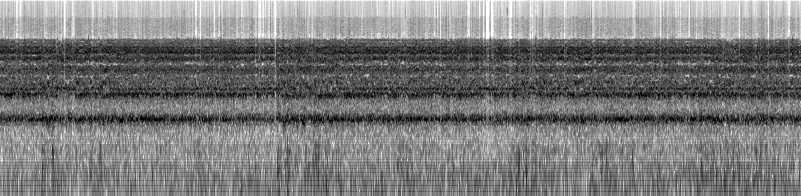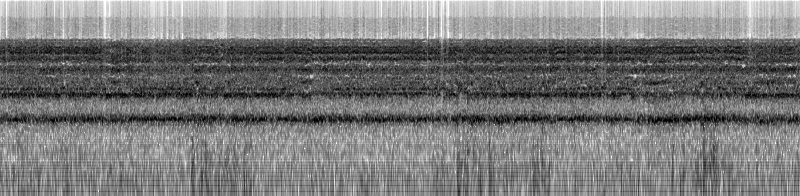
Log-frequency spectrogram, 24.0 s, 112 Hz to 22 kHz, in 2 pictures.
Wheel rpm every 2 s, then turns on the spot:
230, 230, 230, 230, 230, 230, 230, 230, 230, 230, 230, 220.
none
